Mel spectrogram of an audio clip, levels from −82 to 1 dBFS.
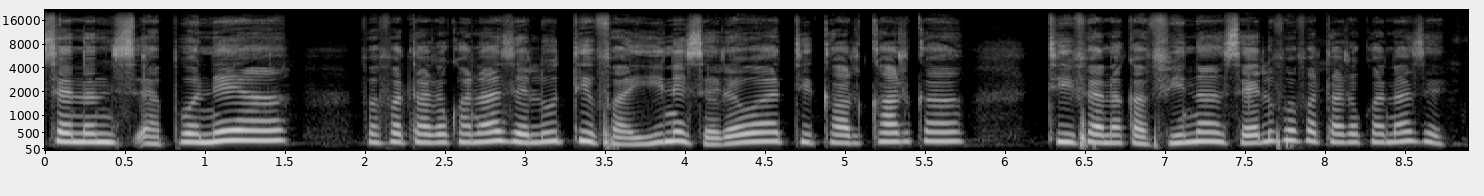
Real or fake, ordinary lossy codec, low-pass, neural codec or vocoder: real; none; none; none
